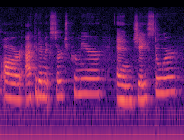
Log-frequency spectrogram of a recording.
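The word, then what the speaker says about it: JSTOR: academic search Premiere and J store which is spelled jst o r all capital letters um so those are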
